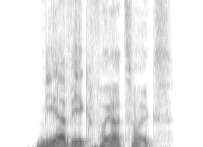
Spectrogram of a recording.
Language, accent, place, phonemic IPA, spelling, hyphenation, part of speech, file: German, Germany, Berlin, /ˈmeːɐ̯ˌveːkˌfɔɪ̯ɐt͡sɔɪ̯ks/, Mehrwegfeuerzeugs, Mehr‧weg‧feu‧er‧zeugs, noun, De-Mehrwegfeuerzeugs.ogg
- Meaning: genitive singular of Mehrwegfeuerzeug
